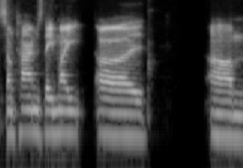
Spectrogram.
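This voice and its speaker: This man's voice sits at medium pitch and has a bright, sharp tone. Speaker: real estate investing presenter. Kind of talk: educational presentation on video call.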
